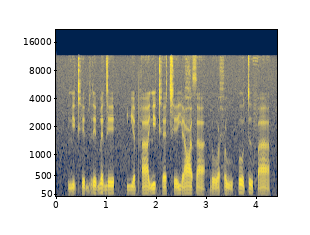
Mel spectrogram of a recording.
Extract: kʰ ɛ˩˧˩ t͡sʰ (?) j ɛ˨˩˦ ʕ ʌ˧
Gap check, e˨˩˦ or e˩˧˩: e˨˩˦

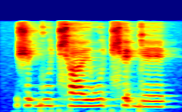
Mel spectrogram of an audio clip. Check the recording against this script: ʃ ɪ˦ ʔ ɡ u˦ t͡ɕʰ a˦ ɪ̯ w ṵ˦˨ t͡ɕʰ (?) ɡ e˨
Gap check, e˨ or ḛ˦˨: ḛ˦˨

